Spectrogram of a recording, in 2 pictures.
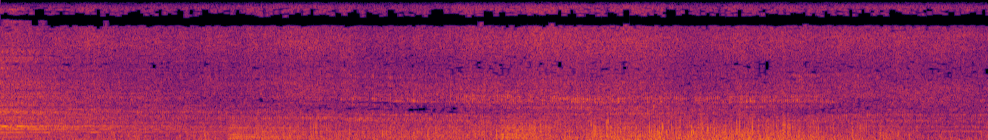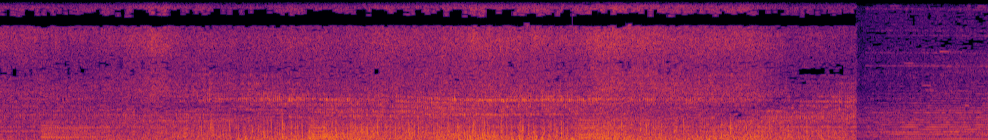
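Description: Wind rumbling on the microphone over a fishing boat's engine running under way at sea, rising and falling in gusts.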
